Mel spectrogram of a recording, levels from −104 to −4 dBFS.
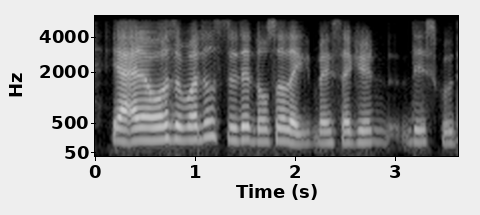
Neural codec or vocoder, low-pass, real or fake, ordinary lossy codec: codec, 16 kHz, 0.3 kbps, FocalCodec; 5.4 kHz; fake; none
